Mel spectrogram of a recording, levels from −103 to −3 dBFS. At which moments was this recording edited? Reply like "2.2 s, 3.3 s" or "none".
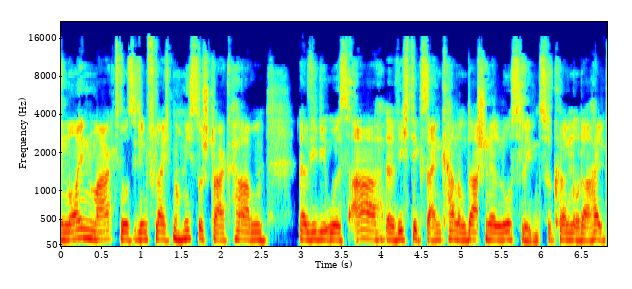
5.2 s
